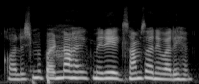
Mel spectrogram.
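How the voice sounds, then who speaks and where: A woman voicing a gentle, caring young woman with a soft, reassuring manner. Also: sits high, fairly even intonation, rapid-fire, no echo, muffled recording.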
